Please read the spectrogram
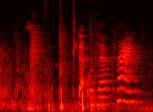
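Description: A few sharp clicks or knocks, then a short voiced sound from a person near the end, its pitch bending up and down.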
